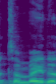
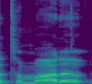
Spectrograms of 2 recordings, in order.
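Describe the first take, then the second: First: "tomato" with the middle vowel as in "day"; long-a pronunciation. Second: "tomato" with the middle vowel as in "father"; broad-a pronunciation. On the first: Host likens the debate to tomato, said with "ay". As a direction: say "tomato" as tuh-MAY-toh. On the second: Host likens the debate to tomato, said with "ah". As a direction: say "tomato" as tuh-MAH-toh. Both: Shown as a demonstration. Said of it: "I guess it depends on accents".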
